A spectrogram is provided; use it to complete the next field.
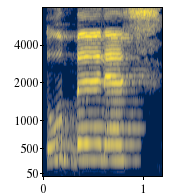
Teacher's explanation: pantulkan bak sukun dengan suara yang kuat, tubalas sarair.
